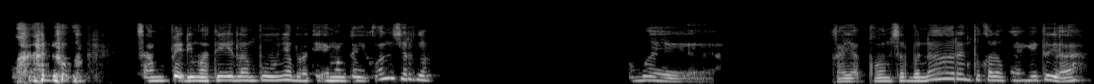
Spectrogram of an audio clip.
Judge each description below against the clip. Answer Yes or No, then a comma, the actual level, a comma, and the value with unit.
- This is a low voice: No, medium, 180 Hz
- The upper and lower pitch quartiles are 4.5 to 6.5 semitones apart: No, average, 2.8 semitones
